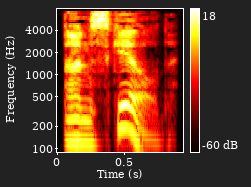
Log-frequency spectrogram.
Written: unskilled

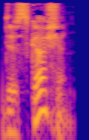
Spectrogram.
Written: discussion

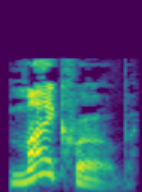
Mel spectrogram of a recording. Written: microbe

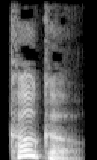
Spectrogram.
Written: cocoa

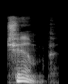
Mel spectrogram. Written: chimp

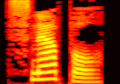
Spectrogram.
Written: snapple

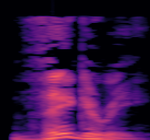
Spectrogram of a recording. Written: vagary

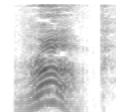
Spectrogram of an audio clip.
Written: romp

